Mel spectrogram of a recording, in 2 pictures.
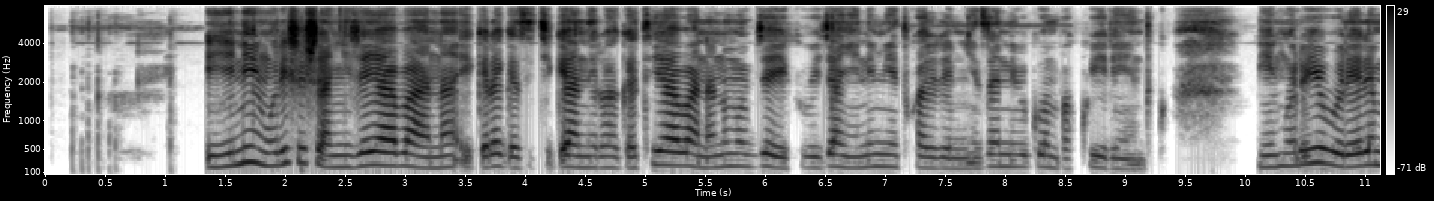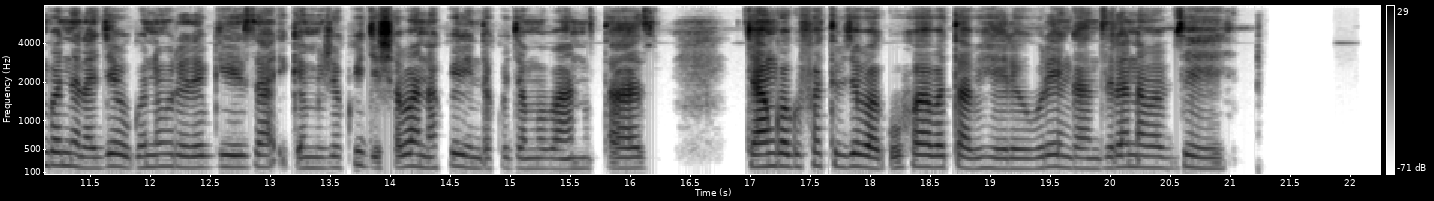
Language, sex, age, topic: Kinyarwanda, female, 18-24, education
